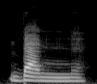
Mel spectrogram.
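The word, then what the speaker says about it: بًا: So ba with one fatha, by adding the other one is like adding n sound to it. Ban. So ba, ban. And it is a short vowel. The alif here is silent, so it is not long. It's just ban, ban.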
